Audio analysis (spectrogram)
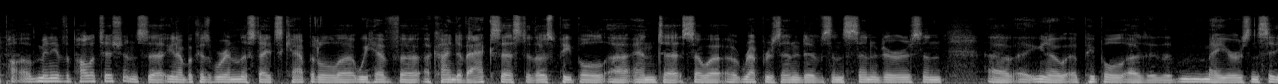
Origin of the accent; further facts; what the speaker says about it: Raleigh, North Carolina, United States; up until that point in Raleigh, North Carolina, in mm-hmm. my hometown, if a black person had their photograph on the front page of the newspaper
